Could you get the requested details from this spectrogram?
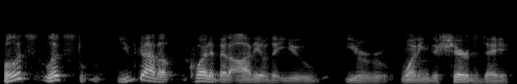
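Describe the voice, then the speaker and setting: A man hosting an interview, asking halting, restarting questions. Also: on the low side. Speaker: show host. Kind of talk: casual interview. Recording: tinny phone line.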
